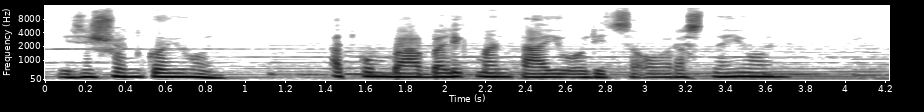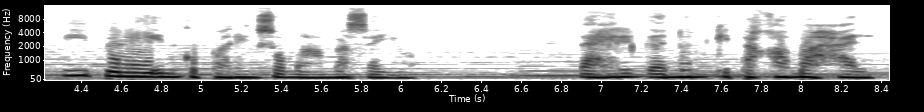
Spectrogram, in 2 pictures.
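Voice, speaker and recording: An actress playing a devoted, hard-pressed wife and mother who is quick to bristle, with expressive, emphatic delivery in a radio drama. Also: fairly low pitch, natural voice. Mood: tender, resolute. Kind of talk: Filipino radio drama acting. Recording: music bed under the voice.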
